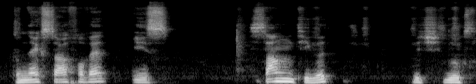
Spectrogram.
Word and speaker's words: 쌍디귿: learned beforehand, and it actually sounds similar to tigut, but you should pause your breaths beforehand like tigut, but it has to be much stronger. So you have to stress your mouth muscles to pronounce 쌍디귿 properly.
